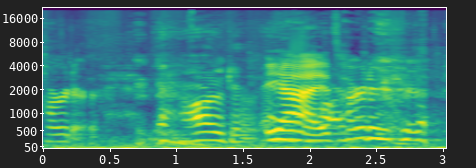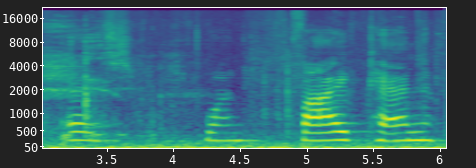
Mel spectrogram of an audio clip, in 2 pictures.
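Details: Aphasia in an adult woman after three strokes in 2011 with about six months of hospitalization.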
